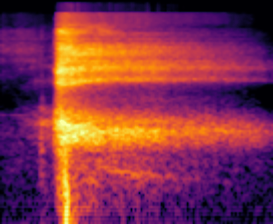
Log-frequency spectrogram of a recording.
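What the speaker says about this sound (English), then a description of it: "Strong exhale." A single forceful breath out through the nose during a yoga breathing exercise, a sudden sharp rush of air close to the microphone that fades gradually over about two seconds.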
